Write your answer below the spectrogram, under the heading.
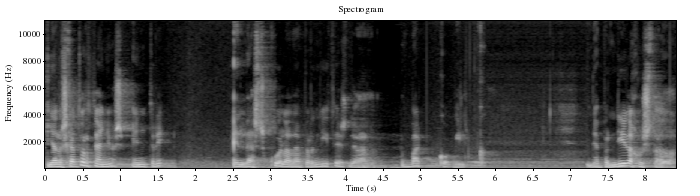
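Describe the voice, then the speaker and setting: At a fairly slow pace, a man speaks with very wide pitch swings and long, frequent pauses. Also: fairly high pitch for a man. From Basque Country, Abasolo. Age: 80s+. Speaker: retired shipyard worker. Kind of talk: documentary testimony.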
